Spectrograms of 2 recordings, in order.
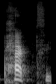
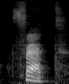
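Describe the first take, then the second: First: It begins with both lips touching then opening. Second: It begins with upper teeth on the lower lip. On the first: It means an agreement or treaty. The speaker calls it wrong. "입술끼리 닿다 떨어지면 fact 이렇게 돼요" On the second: It means a truth or reality. The speaker calls it right. "윗니빨로 아랫입술을 물었다가 놓으면 fact"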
